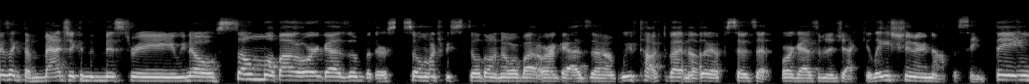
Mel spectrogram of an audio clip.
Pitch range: 160-205 Hz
